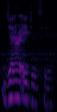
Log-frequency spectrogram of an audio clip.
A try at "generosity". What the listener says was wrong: You're saying the G way too pronounced. You have to remember that sometimes you have to say it differently each time so that it can sound a little different.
